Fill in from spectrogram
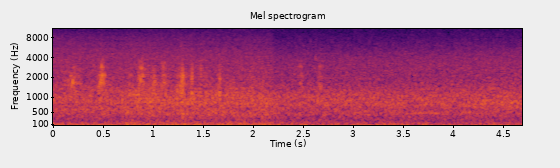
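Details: Common moorhen with its two juveniles on a pond near the former DLI Museum, Durham, on 29 June, giving a quick run of short, clucking calls over the first two seconds, then fainter notes, over a steady low rumble.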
